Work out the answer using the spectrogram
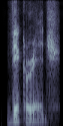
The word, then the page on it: vicarage: American English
